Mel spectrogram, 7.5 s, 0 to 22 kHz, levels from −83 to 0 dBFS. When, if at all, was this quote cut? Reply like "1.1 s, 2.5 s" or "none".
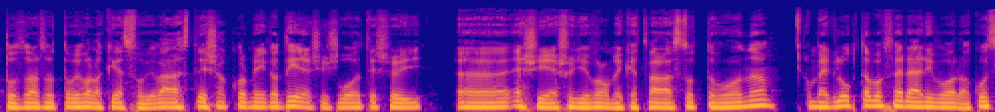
2.5 s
